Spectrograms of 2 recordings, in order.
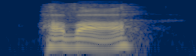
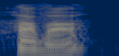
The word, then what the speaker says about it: Hava: Eve, Hava, is the actual Hebrew pronunciation, Hava, life giver.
